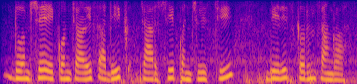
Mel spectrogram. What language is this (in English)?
Marathi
